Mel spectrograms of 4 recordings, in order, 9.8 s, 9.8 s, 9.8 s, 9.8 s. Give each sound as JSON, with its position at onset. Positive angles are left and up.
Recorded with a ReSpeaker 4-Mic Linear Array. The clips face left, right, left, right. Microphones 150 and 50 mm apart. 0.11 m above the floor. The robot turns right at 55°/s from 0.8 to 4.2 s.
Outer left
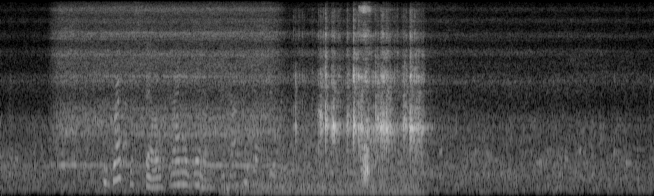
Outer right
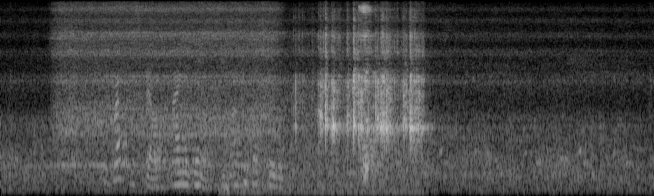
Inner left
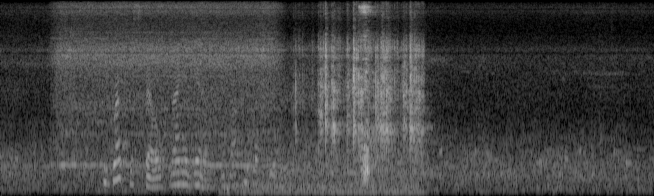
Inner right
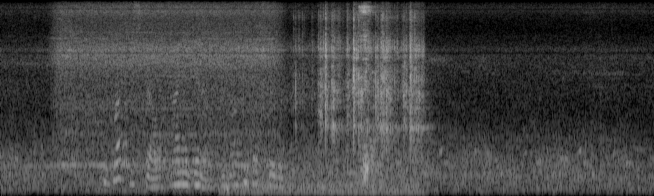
{"t": 1.5, "sound": "a woman speaking", "azimuth_deg": 90, "distance_m": 2.0}
{"t": 3.3, "sound": "a rattle", "azimuth_deg": -35, "distance_m": 0.6}
{"t": 5.4, "sound": "writing", "side_deg": 10, "distance_m": 1.3}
